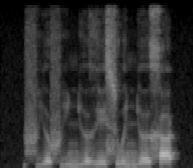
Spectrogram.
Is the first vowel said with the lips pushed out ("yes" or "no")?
no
